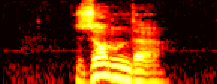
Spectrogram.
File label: "zonder", Dutch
